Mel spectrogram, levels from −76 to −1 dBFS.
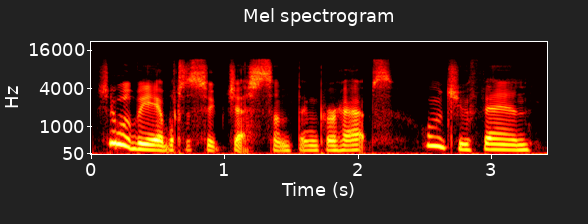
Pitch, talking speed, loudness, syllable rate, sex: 210 Hz, 175 wpm, -18 LUFS, 5.3 syllables/s, female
